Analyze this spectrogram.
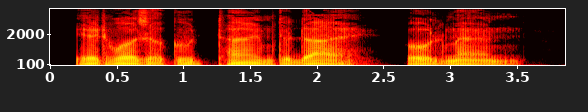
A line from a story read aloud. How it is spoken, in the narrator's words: he said softly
